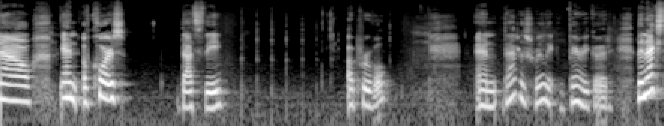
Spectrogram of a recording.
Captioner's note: clap clap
